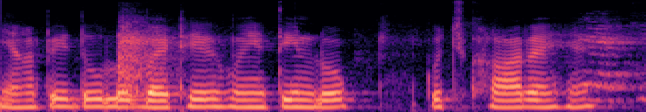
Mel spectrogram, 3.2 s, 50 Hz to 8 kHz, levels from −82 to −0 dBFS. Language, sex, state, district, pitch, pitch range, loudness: Hindi, female, Chhattisgarh, Raipur, 190 Hz, 185-195 Hz, -18 LUFS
